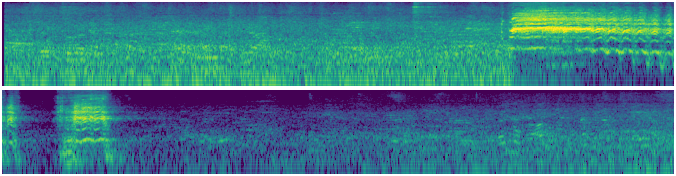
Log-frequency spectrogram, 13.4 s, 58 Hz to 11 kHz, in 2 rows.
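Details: A 20-year-old Quarter Horse, described as not happy, gives one loud neigh of about two seconds with a wavering tone, then a shorter burst; steady background noise before and quieter rustling after.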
